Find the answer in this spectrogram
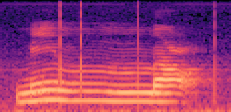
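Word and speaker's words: مِنْ بَعْدِ: Dan cara membacanya adalah karena huruf n-nya harus dirubah bunyinya menjadi m, makanya cara membacanya adalah begini. Mimba. Nah, jadi n-nya dirubah menjadi bunyi m.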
